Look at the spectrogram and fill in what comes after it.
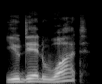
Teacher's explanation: Rising intonation to show surprise.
